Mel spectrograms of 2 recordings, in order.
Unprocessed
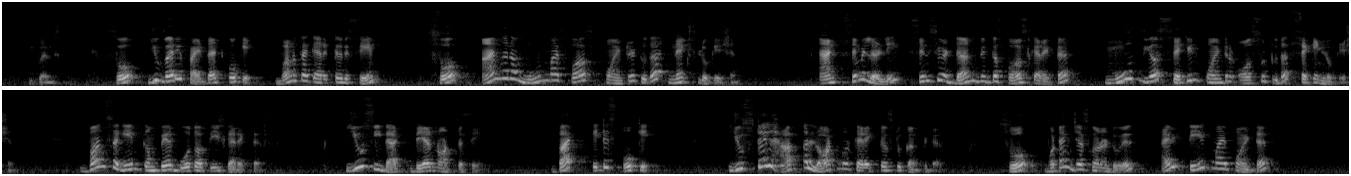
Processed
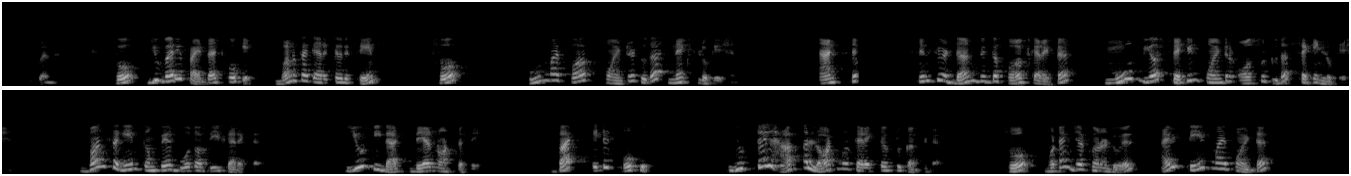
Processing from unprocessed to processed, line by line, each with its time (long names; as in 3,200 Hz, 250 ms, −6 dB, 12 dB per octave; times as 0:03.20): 0:04.70–0:05.28: silence
0:08.56–0:09.09: fill with room tone
0:09.94–0:12.62: high shelf with overshoot 4,400 Hz −8.5 dB, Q 3
0:14.48–0:16.94: shaped tremolo saw down 1 Hz, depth 40%
0:19.78–0:21.00: Butterworth band-reject 2,500 Hz, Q 0.62
whole clip: low-pass filter 3,300 Hz 24 dB per octave; noise reduction from a noise print of the clip's start 22 dB; high-pass filter 74 Hz; level −2 dB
